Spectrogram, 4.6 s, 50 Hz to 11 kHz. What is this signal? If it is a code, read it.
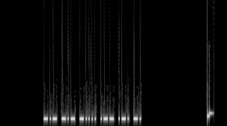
Morse code, heard as a keyed tone, about 40 wpm, 700 Hz. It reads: KK6WRN
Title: USA Call Signs Repeated 2x 40wpm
